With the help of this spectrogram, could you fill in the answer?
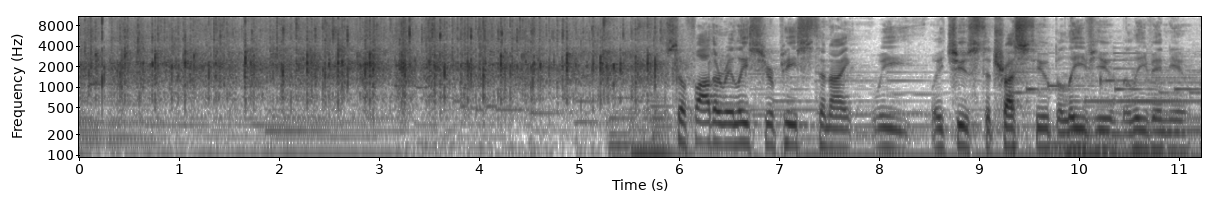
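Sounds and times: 
audience clapping hands: 0.0 - 6.5
speech: 6.0 - 11.2.

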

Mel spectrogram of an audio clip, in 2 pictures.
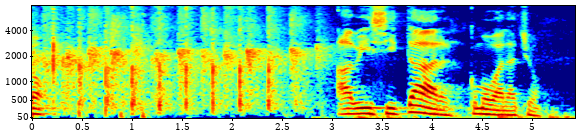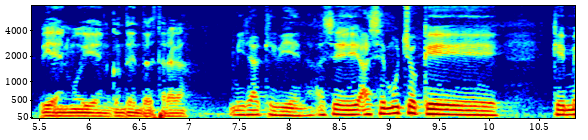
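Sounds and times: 
speech: 0.0 - 0.2, 3.1 - 10.8
studio applause for a guest: 0.0 - 3.0.

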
